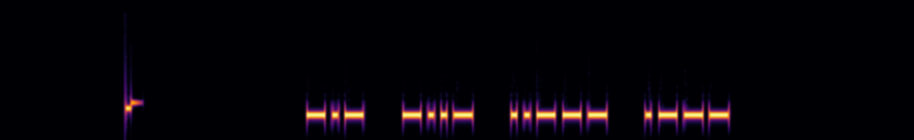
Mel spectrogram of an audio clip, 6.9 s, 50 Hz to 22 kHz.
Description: Morse code, heard as a keyed tone, about 25 wpm, spaced as for 18 wpm, 700 Hz. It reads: KX2J
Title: USA Call Signs - 2x Character Spacing - 25wpm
